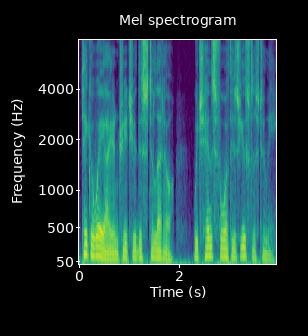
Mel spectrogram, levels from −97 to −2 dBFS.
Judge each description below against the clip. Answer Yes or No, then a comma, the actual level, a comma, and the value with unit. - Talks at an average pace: Yes, average, 195 wpm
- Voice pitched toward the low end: Yes, very low, 95 Hz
